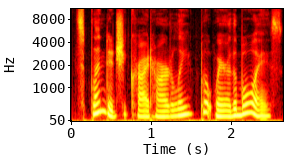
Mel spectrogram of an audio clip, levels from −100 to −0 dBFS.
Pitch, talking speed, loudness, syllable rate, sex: 200 Hz, 205 wpm, -15 LUFS, 5.6 syllables/s, female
